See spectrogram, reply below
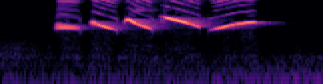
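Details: Brazilian captive Green-winged Saltator moving into its main song with five full, mellow whistles, the first steady, then falling slurs, ending on a rising note, in a quiet setting.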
